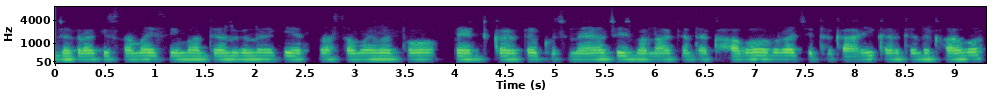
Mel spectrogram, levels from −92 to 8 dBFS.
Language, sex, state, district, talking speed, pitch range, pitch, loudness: Magahi, male, Bihar, Lakhisarai, 175 wpm, 140-145 Hz, 140 Hz, -20 LUFS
